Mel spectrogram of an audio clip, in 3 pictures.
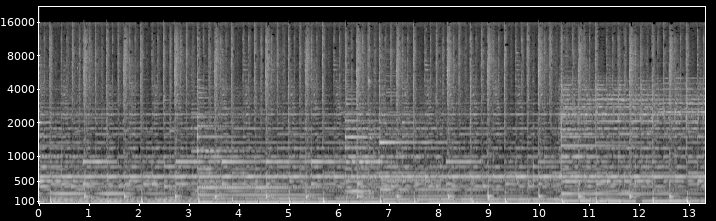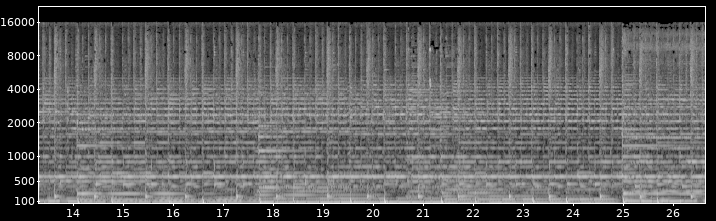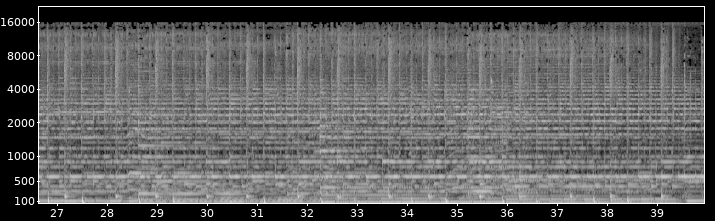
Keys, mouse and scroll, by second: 0.6 shift+right click, 2.3 shift+right click, 3.3 middle click, 4.0 shift+middle click, 4.6 scroll up 1, 5.0 middle click, 6.2 shift+middle click, 7.0-7.3 scroll up 3, 7.8 shift+right click, 8.5 shift+right click, 9.2 shift+right click, 9.6 shift+right click, 10.0 shift+right click, 10.3 shift+right click, 10.6 shift+right click, 11.0 shift+right click, 11.4 shift+middle click, 12.9 shift+right click, 13.2 shift+right click, 13.6 shift+right click, 14.0 shift+right click, 14.2 shift+right click, 14.7 shift+right click, 14.9 shift+right click, 15.3 shift+right click, 16.0 scroll down 2, 16.4 shift+middle click, 17.0 middle click, 17.3-18.0 scroll down 4, 18.0 shift+middle click, 18.5 scroll down 1, 19.6 e, 21.7 click, 23.9 middle click, 25.0 middle click, 27.3 shift+middle click, 27.8 scroll up 5, 28.3 shift+middle click, 28.9-29.3 scroll down 3, 29.5 middle click, 32.8 l, 33.5 middle click, 33.8 scroll down 2, 34.2 middle click, 34.7 scroll down 1, 35.1 middle click, 39.8 click.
